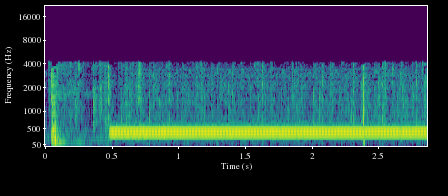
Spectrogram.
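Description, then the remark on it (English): A brief click as the phone is hung up, then a steady, continuous telephone dial tone hums at an even level for a few seconds, alone with no voices. “All right, hang up the phone, Wade.”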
